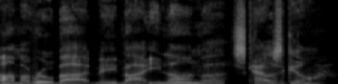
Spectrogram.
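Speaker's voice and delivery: very deep, smooth, cool voice.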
